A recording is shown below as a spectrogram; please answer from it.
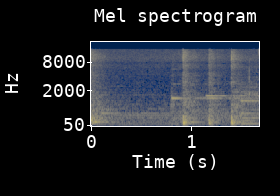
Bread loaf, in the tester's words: you can hear a hollow sound. It means that it is completely cooked and will not shrink after cooling down.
